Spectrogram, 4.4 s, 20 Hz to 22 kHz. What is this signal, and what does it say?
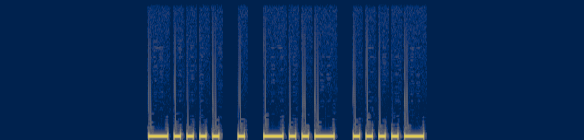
Morse code, heard as a keyed tone, about 25 wpm, 700 Hz. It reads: 6EX4
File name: practice / 25wpm / Four Letter-Number Combinations - 25wpm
